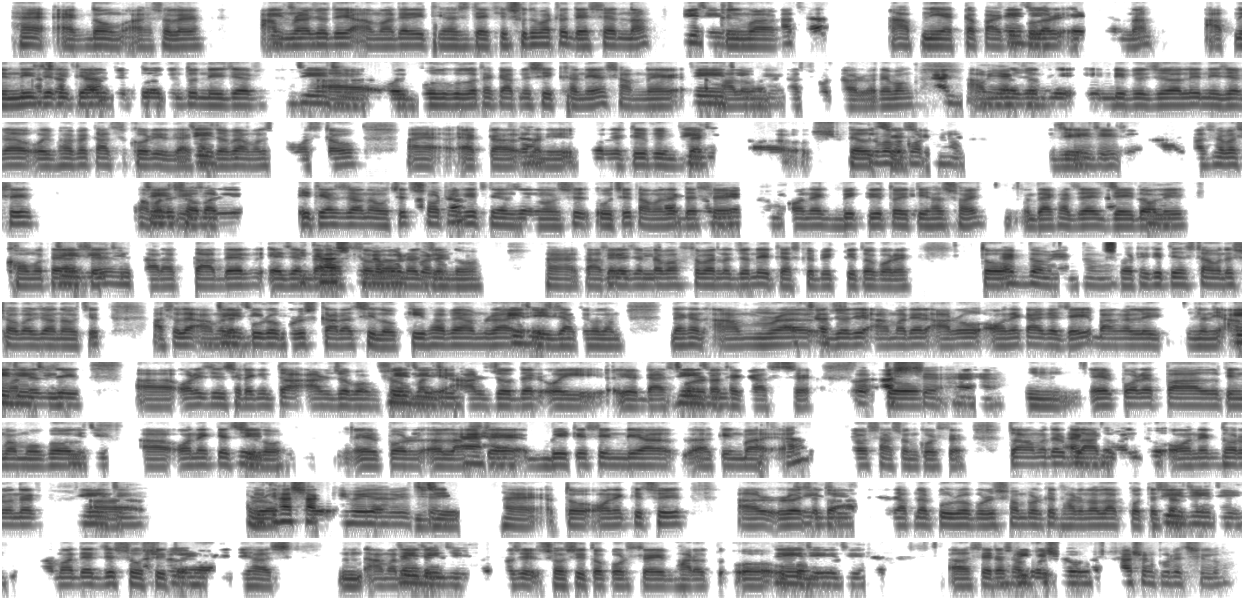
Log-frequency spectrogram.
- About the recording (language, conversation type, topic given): Bengali, unstructured, আপনি কি মনে করেন ইতিহাস আমাদের ভবিষ্যৎ গড়তে সাহায্য করে?
- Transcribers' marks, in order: static; other background noise; distorted speech; in English: "individually"; in English: "positive impact"; tapping; in English: "agenda"; mechanical hum; in English: "agenda"; in English: "origin"; in English: "diaspora"; unintelligible speech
